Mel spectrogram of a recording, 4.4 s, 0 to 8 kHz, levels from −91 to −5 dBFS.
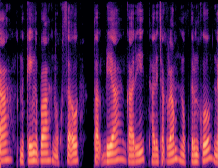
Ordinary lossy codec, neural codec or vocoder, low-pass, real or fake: none; codec, 16 kHz, 4.8 kbps, FACodec; none; fake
